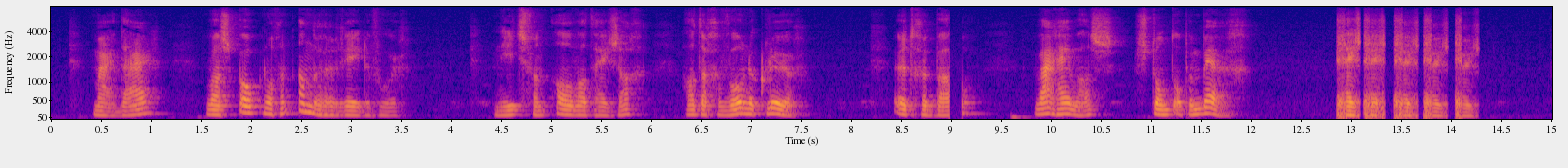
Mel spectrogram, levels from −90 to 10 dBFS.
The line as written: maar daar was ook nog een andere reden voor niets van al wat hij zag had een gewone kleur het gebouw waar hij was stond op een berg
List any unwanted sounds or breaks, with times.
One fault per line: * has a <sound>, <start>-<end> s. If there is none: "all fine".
* has a dropout, 9.0-9.1 s
* has a laugh, 12.9-14.3 s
